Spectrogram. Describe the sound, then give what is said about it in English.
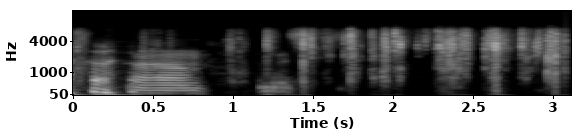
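Plastic packaging crinkles and rustles as a boxed fiber write-back server controller card with 512 MB of RAM, made for a Gen 8 microserver, is unwrapped. A short stretch of speech comes first, then a series of quick, irregular crackles. “So you look at something like this guy, which I'll just unwrap. Unboxing right here.”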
